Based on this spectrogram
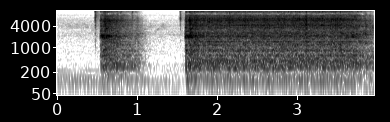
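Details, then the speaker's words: Fuel pump in LS-swapped turbo Mustang race car, tested dry out of the tank: short whir then longer buzzy, sluggish whir at seemingly slow rpm; relays checked fine, cause unknown. "it sounds like some pretty slow rpms in there but um i don't really know i guess"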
